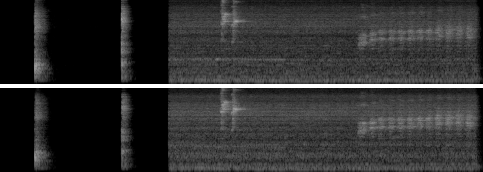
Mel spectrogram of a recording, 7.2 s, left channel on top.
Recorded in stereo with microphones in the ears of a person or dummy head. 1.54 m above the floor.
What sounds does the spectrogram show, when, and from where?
0.5 s a clap: 55° left (ahead or behind), 1.2 m
2.5 s a bird: 25° right (ahead or behind), 1.5 m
